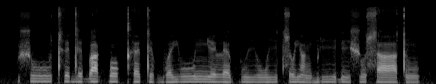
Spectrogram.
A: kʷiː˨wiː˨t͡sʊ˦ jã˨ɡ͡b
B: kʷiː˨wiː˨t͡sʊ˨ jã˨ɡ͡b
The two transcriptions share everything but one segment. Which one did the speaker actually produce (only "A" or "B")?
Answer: A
